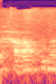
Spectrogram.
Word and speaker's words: 하박국: 오늘 우리는 하박국 선지서를 읽어보려고 합니다. 하박국이라는 말은 원래 이 사람 이름이죠. 하박국은 사람 이름입니다.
